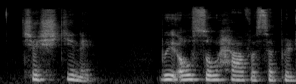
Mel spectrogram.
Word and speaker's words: češtiny: And with the last word, there is a syllable ti, češtiny.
